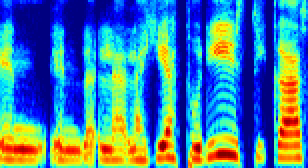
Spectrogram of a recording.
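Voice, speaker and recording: A woman with a Chilean accent at a very slow pace, a dry, close sound with no echo, and a quiet background. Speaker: radio co-host. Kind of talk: casual chat.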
